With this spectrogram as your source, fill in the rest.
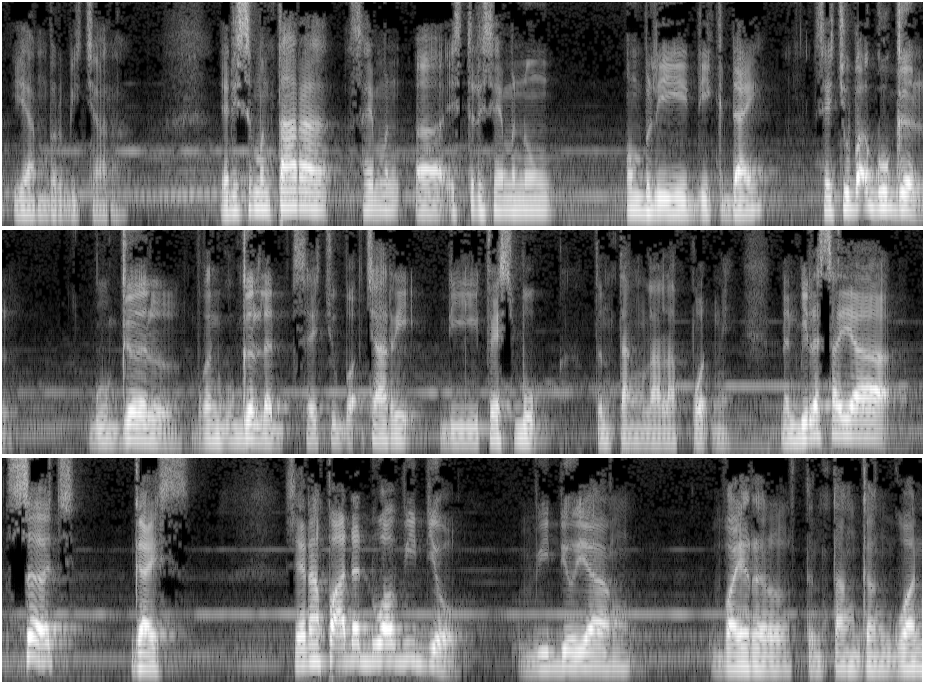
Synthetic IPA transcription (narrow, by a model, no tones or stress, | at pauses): jaŋbərbit͡ʃa̰ɾa̰ | d͡ʒadisəmənt̪aɾasajaməəḭst̪ɾisajamənuŋ | məmbəlidikədaj | sajat͡ʃubaɡuɡəl | ɡuɡəlbukanɡuɡəlːasajat͡ʃubat͡ʃaɾiʔdifesbʊk̚ | t̪ənt̪aŋlalapɔt̪̚nɪhdanbilasajasət͡ʃ | ɡajsː | ajanapaːdaduavidio | vidiojaŋ | vajɾəlt̪ənt̪aŋɡaŋɡuan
